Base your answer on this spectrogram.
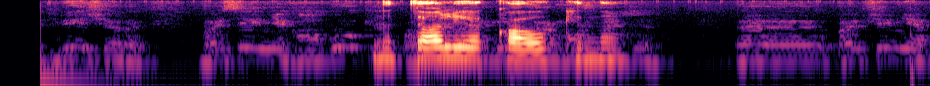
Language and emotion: Russian, neutral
